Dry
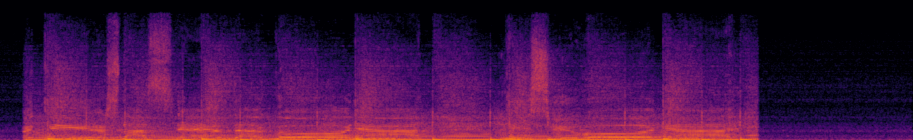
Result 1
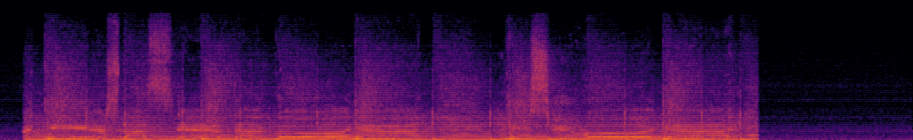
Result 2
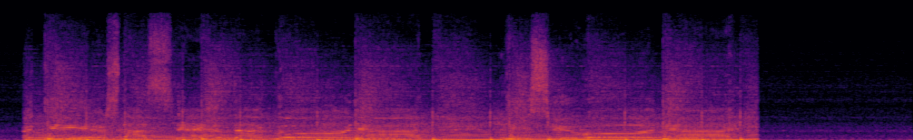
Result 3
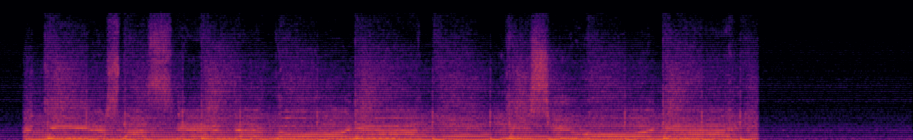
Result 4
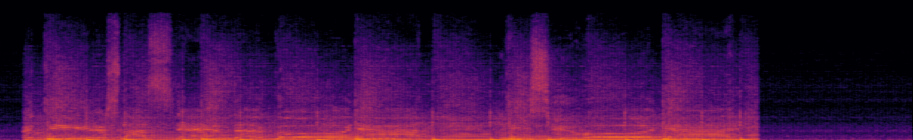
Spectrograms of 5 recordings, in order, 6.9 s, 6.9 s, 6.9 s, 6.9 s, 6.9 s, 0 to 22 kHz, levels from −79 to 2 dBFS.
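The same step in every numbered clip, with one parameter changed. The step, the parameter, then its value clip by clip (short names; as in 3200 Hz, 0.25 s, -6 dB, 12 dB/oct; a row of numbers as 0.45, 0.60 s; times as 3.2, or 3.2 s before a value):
robotiser, frequency: 280, 120, 320, 90 Hz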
